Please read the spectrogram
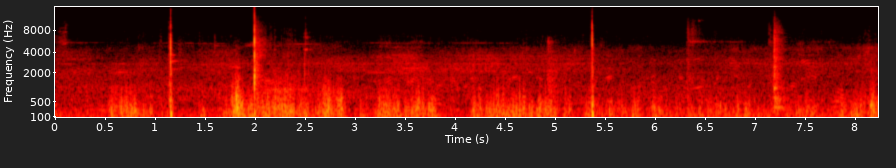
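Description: A football being kicked hard on a grass pitch: four sharp strikes, the loudest about two seconds in, the others a little before it, past the middle and near the end.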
